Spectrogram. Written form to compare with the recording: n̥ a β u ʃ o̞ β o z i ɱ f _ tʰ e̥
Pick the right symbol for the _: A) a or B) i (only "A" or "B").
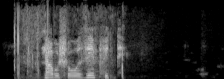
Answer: B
